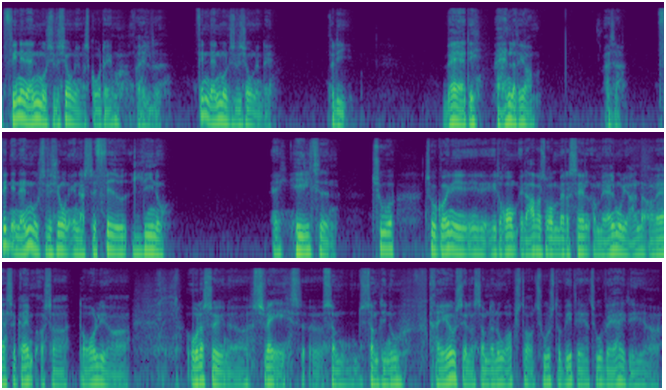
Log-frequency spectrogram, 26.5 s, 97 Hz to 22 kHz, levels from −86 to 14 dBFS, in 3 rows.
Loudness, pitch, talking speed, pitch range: -21 LUFS, 120 Hz, 200 wpm, 105-125 Hz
